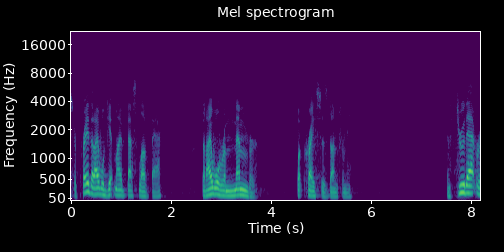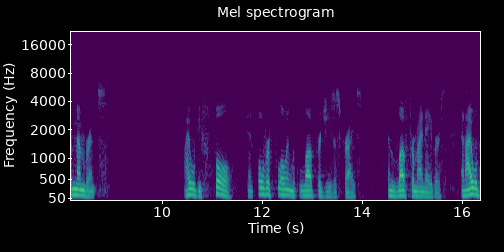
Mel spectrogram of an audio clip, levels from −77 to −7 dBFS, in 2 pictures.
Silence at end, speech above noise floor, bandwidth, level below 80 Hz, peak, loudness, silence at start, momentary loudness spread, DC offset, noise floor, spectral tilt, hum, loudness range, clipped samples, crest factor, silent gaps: 0 s; 47 dB; 7 kHz; -76 dBFS; -14 dBFS; -33 LUFS; 0 s; 20 LU; under 0.1%; -79 dBFS; -9.5 dB/octave; none; 8 LU; under 0.1%; 20 dB; none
